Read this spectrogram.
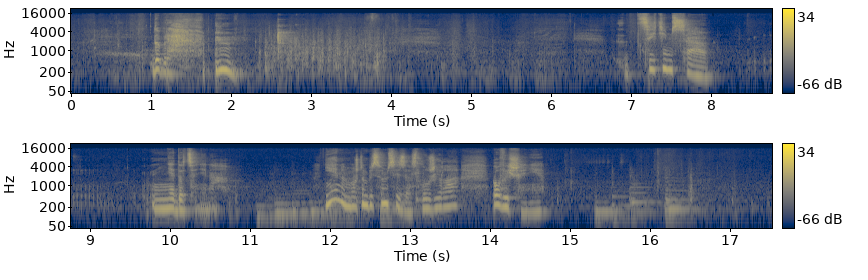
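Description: A woman speaks calmly and earnestly, close by.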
